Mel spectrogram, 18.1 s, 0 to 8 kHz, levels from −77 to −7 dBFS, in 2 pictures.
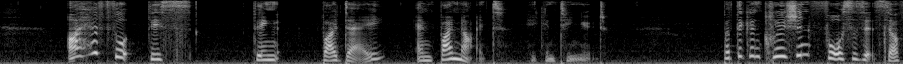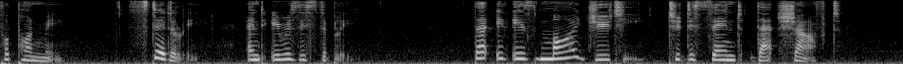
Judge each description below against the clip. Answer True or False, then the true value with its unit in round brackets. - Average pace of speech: False (105 wpm)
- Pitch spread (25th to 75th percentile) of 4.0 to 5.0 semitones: True (4.7 semitones)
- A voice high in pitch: True (250 Hz)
